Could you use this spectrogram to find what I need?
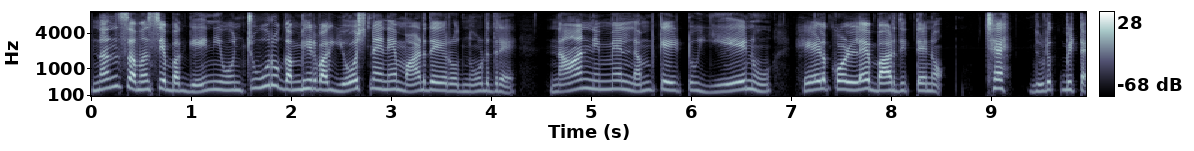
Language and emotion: Kannada, disgusted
